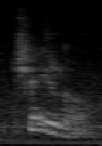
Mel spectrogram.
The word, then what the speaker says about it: Chaylo: I get Shilohs, I get Shaylos, I get Chylos, I get... And then when I said that, I was like, well, how do you pronounce it? Chaylo. Oh, so just how it's spelled. Yeah. So why didn't you say it that way?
